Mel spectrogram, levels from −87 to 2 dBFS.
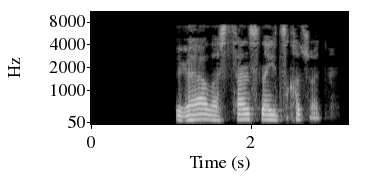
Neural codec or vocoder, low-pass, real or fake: none; 7.2 kHz; real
